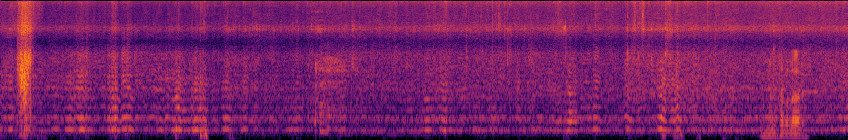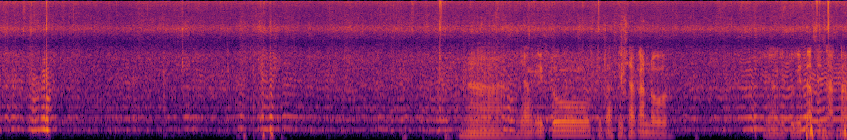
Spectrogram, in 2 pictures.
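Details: Asian honey bees (Apis cerana) swarming around an old box hive during a honey harvest: a sustained, slightly wavering droning hum with clicks, handling noise and a brief human voice.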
